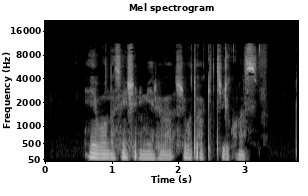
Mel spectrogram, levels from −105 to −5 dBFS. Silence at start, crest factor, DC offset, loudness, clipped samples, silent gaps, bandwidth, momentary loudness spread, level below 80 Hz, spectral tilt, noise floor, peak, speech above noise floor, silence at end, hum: 0.6 s; 20 dB; under 0.1%; -38 LUFS; under 0.1%; none; 11.5 kHz; 9 LU; -60 dBFS; -4 dB/octave; -60 dBFS; -20 dBFS; 22 dB; 0.5 s; none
